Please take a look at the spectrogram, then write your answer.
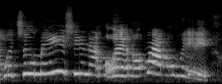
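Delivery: high, mock stunned question; incredulous. Vlogger imitating the woman hearing he is in an open relationship. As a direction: play her disbelief at the open relationship. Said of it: "she like".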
